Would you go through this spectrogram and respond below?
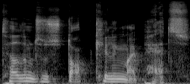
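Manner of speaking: high-pitched hissing through the words. Voicing her as the others enter, hissing. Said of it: "as she hisses".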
